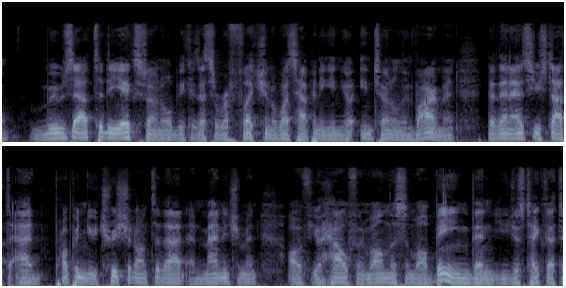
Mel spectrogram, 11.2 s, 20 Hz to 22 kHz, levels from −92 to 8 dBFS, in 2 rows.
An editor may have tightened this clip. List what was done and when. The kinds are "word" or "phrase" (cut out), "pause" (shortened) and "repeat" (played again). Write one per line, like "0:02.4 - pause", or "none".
none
